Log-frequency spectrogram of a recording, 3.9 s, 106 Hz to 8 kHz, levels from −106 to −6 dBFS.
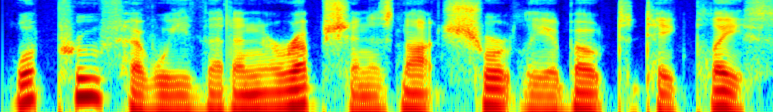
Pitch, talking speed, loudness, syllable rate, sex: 115 Hz, 215 wpm, -18 LUFS, 5.1 syllables/s, male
